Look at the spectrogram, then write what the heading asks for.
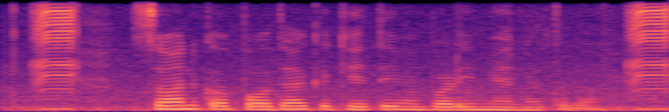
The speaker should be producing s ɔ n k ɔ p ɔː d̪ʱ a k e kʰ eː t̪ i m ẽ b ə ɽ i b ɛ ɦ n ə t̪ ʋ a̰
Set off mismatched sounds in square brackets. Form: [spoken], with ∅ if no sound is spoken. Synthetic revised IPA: s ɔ n k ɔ p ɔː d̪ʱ a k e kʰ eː t̪ i m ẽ b ə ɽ i [m] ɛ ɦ n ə t̪ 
